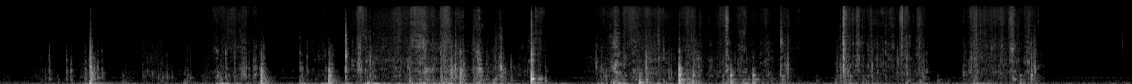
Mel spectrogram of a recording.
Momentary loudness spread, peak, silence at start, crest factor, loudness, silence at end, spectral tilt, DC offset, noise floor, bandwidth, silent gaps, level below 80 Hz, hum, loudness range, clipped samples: 23 LU; -2 dBFS; 0.15 s; 34 dB; -34 LUFS; 0 s; -4.5 dB/octave; under 0.1%; -57 dBFS; 17 kHz; none; -44 dBFS; none; 6 LU; under 0.1%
